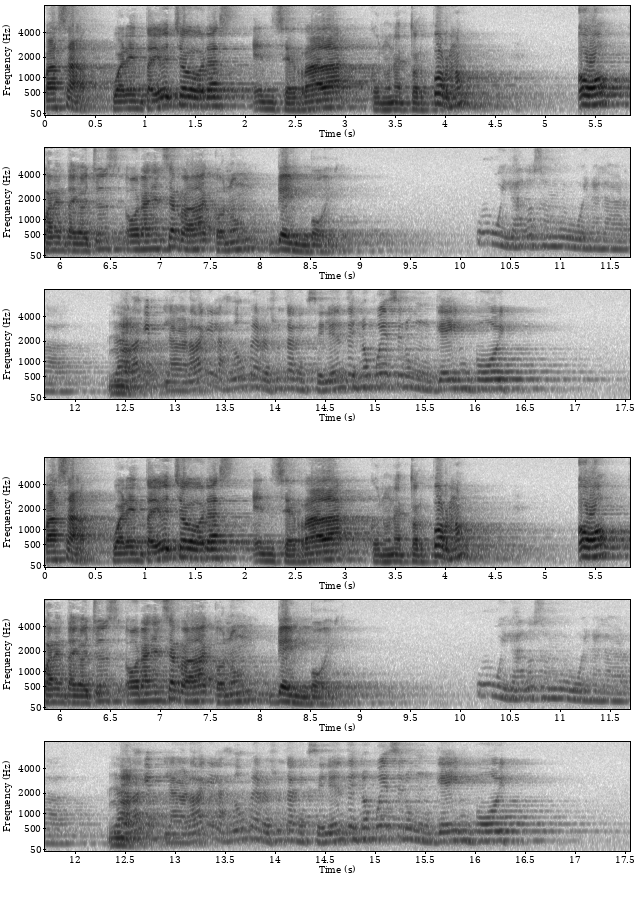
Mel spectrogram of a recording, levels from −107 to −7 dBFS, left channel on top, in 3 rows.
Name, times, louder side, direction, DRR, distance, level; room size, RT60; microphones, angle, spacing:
voice 1, 0.0-4.3 5.3-8.8 12.3-12.7, right 1 dB, 10° right, 0.9 m, -21 dB
voice 2, 10.2-12.0 12.4-16.5, left 1 dB, 20° left, 1.9 m, -34 dB
28.5 x 16.5 x 7.7 m
head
